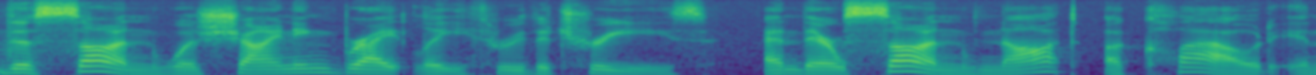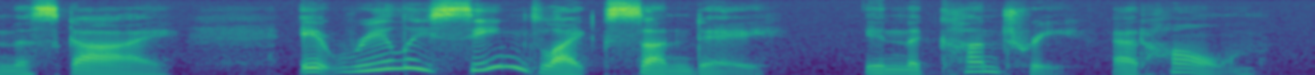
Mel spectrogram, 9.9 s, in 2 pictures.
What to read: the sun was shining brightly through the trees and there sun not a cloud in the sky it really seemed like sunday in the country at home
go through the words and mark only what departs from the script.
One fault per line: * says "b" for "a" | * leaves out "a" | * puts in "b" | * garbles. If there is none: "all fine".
all fine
